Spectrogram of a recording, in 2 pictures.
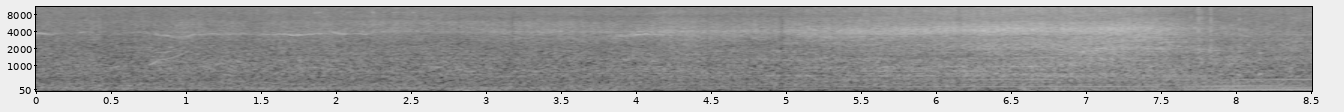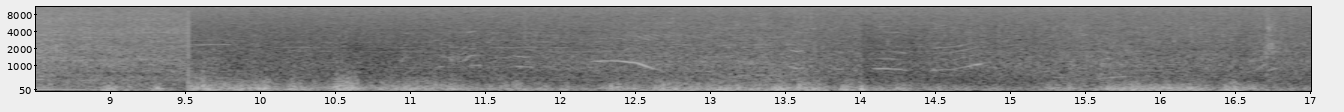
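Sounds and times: vehicle engine humming: 0.0 - 9.6
wind buffeting microphone: 0.0 - 17.0.

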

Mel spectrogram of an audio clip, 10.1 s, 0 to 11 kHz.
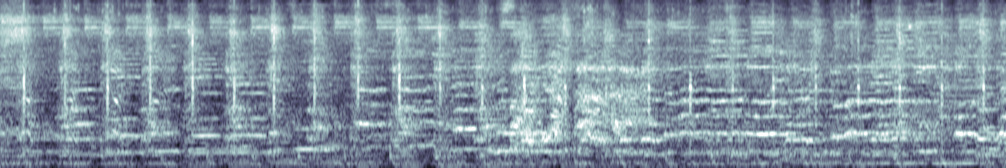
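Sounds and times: dance music over loudspeakers: 0.0 - 10.0
dancers shouting together: 5.0 - 6.7.

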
